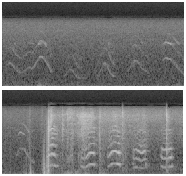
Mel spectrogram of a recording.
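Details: Pit Bull puppies only hours old, ten hours after the litter's last birth, give rising-and-falling whining squeaks in quick succession, then a burst of louder, rapid wavering cries with a couple of sharp clicks midway.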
